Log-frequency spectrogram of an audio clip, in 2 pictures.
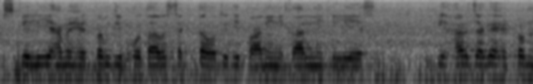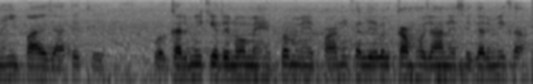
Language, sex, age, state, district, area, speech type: Hindi, male, 30-45, Madhya Pradesh, Hoshangabad, rural, spontaneous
